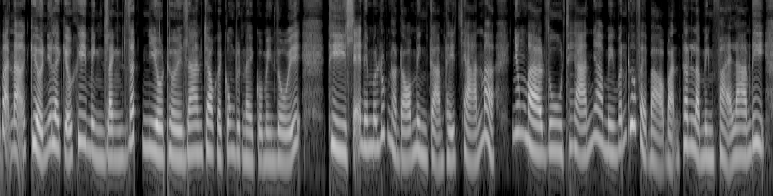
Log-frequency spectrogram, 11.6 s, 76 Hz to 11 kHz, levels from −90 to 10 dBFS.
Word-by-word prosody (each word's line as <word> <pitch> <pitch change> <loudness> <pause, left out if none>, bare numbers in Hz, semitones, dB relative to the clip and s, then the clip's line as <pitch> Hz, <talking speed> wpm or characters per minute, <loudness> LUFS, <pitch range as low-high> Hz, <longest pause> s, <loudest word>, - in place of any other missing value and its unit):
bạn - - +1
ạ, 245 - +3
kiểu 275 -8 +7
như 265 +8 -3
là, 280 -2 +5
kiểu, 210 -5 +1
khi 305 +4 0
mình 225 -6 -3
dành 205 0 0
rất 320 +8 -1
nhiều 245 -5 +4
thời 210 -3 +1
gian 230 +2 -1
cho 240 0 +3
cái 215 -3 -3
công 240 +2 -5
việc 220 -2 -5
này 195 -2 -3
của 195 - -6
mình 190 0 -6
rồi 190 -1 0
ấy, 280 - -2 0.4
thì 255 -6 +3
sẽ - - +1
đến 265 0 -1
một 260 - +1
lúc 360 +6 -4
nào 255 -8 -4
đó 200 -1 0
mình 230 -2 -3
cảm 170 0 -3
thấy 200 -1 -2
chán 190 +5 -4
mà, 365 - +2 0.3
nhưng 380 -1 -4
mà 245 -6 +8
dù 240 +1 -3
chán 250 -1 -2
nha, 335 -3 -1
mình 235 -4 -3
vẫn 265 +6 -4
cứ 470 0 +6
phải - - -1
bảo - - -3
bản - - -3
thân 290 -1 +1
là 230 -6 +2
mình 205 0 -4
phải 205 -5 -4
làm 215 +1 0
đi. 295 -2 0
235 Hz, 265 wpm, -23 LUFS, 205-270 Hz, 0.4 s, mà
